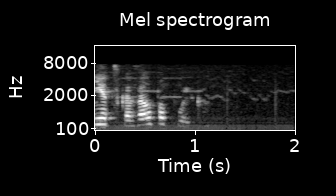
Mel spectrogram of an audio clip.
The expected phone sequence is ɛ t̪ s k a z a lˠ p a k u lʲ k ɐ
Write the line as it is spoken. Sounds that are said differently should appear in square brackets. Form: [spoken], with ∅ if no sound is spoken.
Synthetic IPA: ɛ t̪ s k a z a lˠ p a [p] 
